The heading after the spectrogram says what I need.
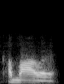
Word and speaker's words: Kamala: When I listened to you, they said Kamala. How is her name pronounced?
